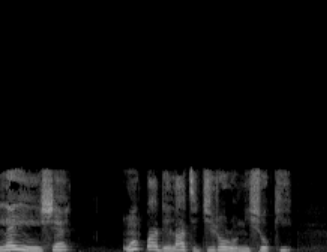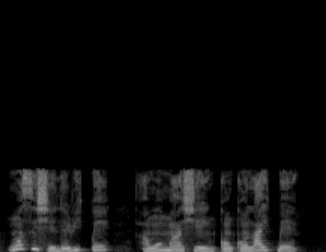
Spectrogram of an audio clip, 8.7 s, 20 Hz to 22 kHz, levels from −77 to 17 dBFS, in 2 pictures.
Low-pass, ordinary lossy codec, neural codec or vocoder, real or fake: 7.2 kHz; MP3, 48 kbps; none; real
